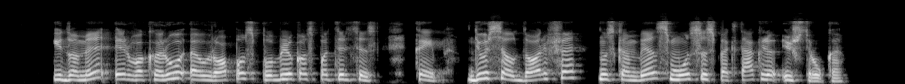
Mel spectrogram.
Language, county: Lithuanian, Vilnius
